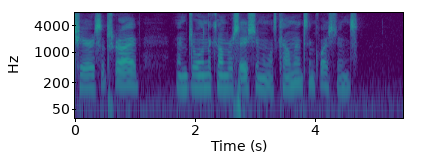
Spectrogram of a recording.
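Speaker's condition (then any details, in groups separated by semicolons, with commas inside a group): Cerebral palsy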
